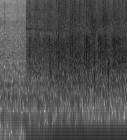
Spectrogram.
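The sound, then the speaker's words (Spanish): Spontaneous applause bursts in after a brief quiet moment, a dense, steady patter of many hands clapping that holds at an even loudness for a couple of seconds. “Si hay algo que me emociona son los aplausos espontáneos.”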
